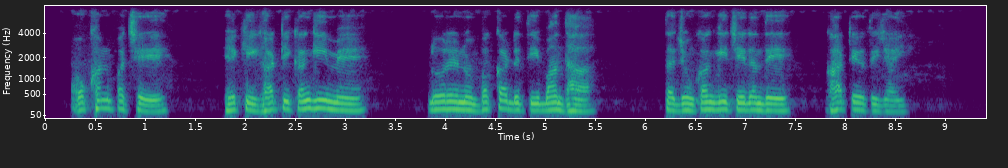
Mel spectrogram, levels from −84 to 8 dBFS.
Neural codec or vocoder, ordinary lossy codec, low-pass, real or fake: none; Opus, 32 kbps; 7.2 kHz; real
